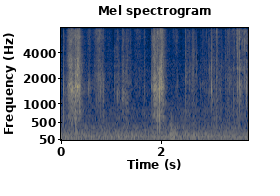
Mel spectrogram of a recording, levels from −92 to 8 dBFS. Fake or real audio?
fake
